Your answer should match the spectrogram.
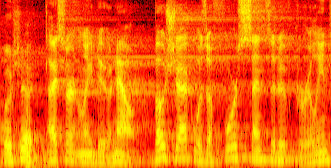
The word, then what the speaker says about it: Boshek: in the Obscure uh character Face Off is boshek so that's the official pronunciation is boshek uh number of dialogue lines in the script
